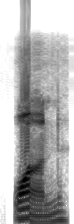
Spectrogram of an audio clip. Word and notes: wan: American English

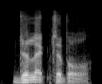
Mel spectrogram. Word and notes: delectable: British English

